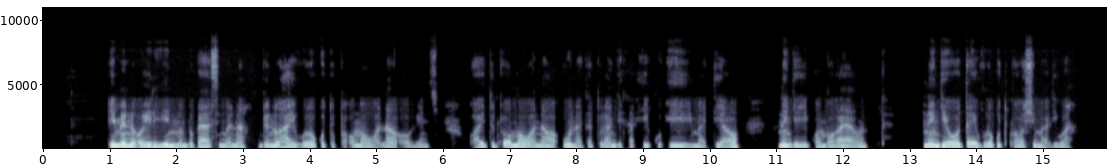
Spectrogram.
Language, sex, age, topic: Oshiwambo, female, 25-35, agriculture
